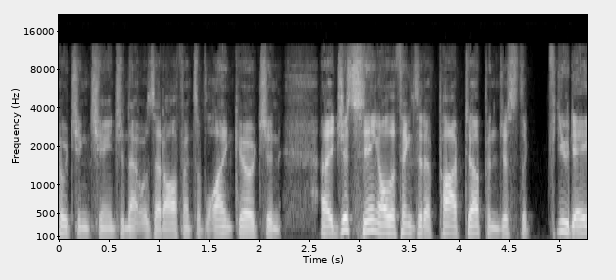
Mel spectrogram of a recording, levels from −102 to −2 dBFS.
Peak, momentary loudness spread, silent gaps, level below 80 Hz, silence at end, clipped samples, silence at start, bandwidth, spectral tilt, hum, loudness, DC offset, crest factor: -2 dBFS; 9 LU; none; -60 dBFS; 0 s; under 0.1%; 0 s; 12.5 kHz; -4.5 dB/octave; none; -20 LUFS; under 0.1%; 18 dB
